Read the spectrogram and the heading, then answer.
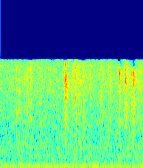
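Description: Faint typing on a computer keyboard: a few soft, scattered clicks at irregular intervals over a quiet hiss, with no talk.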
